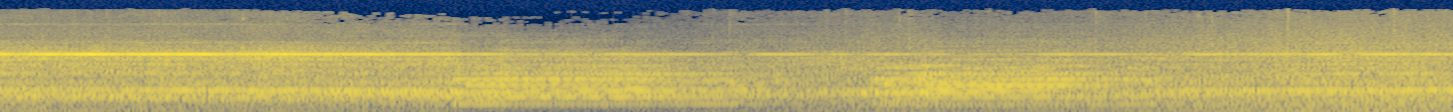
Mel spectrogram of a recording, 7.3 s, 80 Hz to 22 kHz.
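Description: O-scale three-rail model train running past: the MTH Amtrak F40PH locomotive's onboard sound system gives two horn blasts, each about a second and a half long, over the train's steady running noise on the track.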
